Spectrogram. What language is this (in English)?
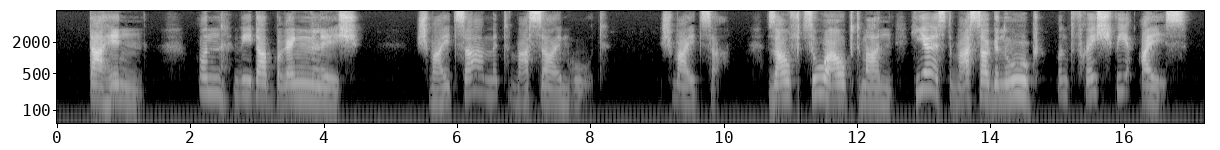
German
